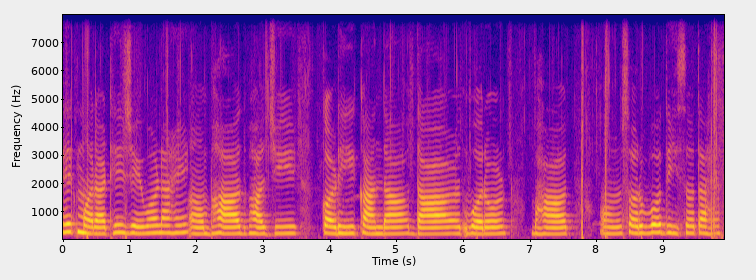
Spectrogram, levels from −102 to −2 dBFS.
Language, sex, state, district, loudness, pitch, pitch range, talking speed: Hindi, female, Maharashtra, Aurangabad, -15 LUFS, 235 Hz, 225-250 Hz, 95 wpm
